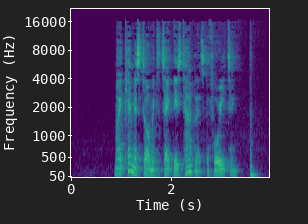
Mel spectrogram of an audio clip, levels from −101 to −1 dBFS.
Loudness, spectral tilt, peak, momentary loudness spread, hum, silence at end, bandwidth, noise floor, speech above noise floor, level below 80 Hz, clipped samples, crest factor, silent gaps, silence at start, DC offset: -33 LUFS; -3 dB/octave; -10 dBFS; 21 LU; none; 0.25 s; 16.5 kHz; -83 dBFS; 48 dB; -66 dBFS; under 0.1%; 26 dB; none; 0.85 s; under 0.1%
